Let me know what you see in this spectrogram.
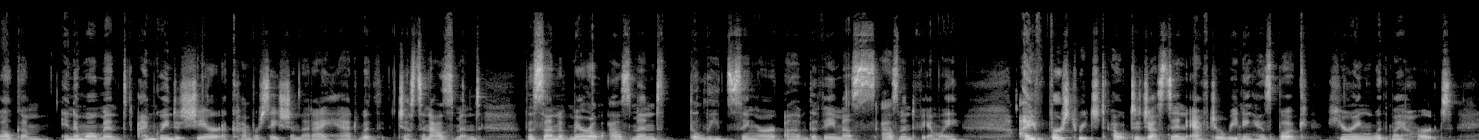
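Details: Adult speaker; Normal speech.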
